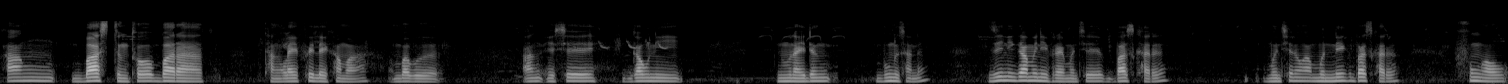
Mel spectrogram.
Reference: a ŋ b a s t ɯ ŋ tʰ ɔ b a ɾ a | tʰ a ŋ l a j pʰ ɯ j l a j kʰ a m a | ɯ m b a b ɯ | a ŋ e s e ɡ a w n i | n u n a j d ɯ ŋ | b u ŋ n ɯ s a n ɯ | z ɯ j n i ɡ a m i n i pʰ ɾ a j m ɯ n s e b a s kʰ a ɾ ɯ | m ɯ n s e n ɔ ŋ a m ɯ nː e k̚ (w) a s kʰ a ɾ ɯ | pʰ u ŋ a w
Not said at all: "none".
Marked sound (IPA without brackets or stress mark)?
b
